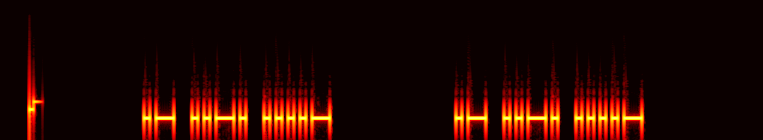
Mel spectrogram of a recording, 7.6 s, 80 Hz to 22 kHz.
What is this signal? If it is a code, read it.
Morse code, heard as a keyed tone, about 20 wpm, 700 Hz. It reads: AF4 AF4
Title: USA Call Sign Prefixes - Repeated 2x - 20wpm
